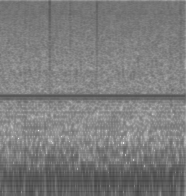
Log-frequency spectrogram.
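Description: Room tone: a steady low hum with a thin steady high tone over faint hiss, and a couple of faint ticks.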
